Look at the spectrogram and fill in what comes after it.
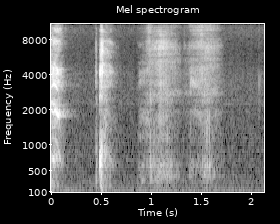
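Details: Sick child coughing: two short, sharp cough bursts followed by soft breathy exhalations.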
